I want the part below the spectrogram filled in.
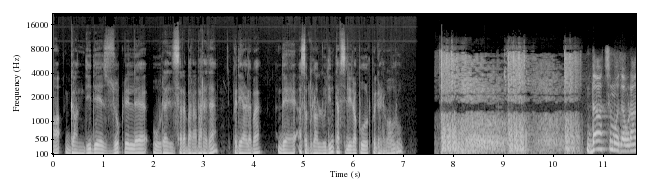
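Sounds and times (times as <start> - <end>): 
speech: 0.0 - 8.2, 10.7 - 11.6
automatic gunfire in an exchange between Afghan and Pakistani border soldiers: 7.6 - 10.7.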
